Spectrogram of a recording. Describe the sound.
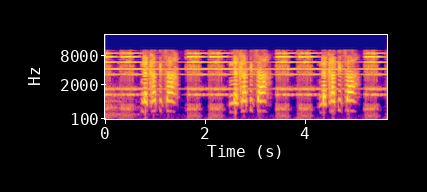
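A telephone ring tone repeats in steady, evenly spaced bursts within a Marathi song, with singing voices over it.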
